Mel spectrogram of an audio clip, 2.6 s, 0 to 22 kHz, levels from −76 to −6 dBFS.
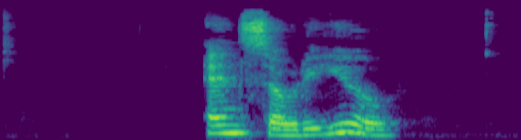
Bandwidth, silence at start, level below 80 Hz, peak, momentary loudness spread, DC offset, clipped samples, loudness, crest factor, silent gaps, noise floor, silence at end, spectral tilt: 16 kHz; 1.05 s; -64 dBFS; -2 dBFS; 10 LU; under 0.1%; under 0.1%; -19 LUFS; 22 dB; none; -78 dBFS; 0.15 s; -3 dB/octave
